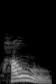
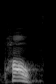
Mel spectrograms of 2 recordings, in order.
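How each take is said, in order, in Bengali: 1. শেষের x নীরব থাকে। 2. শেষের x উচ্চারণ করা হয়। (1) "বলো" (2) "না বলে"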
